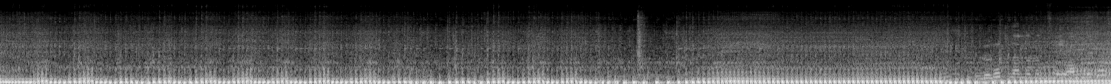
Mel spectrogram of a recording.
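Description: A flooded motorcycle engine sputters and clatters close by, its idle pulsing unevenly before dipping briefly and picking back up, with people talking over it.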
